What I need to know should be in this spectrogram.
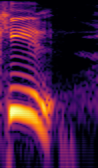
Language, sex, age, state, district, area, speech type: Tamil, female, 60+, Tamil Nadu, Erode, rural, read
